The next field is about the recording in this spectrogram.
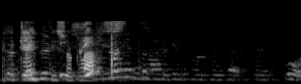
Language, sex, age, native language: Icelandic, female, 13, Icelandic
